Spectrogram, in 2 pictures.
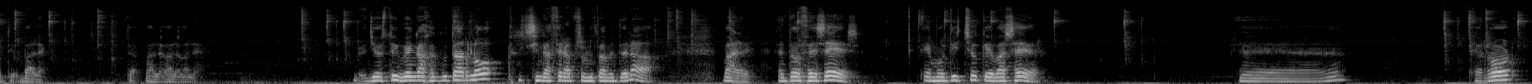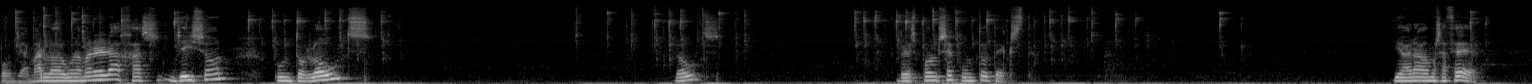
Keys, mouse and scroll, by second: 0.2 ctrl+p, 0.5 ctrl+p, 1.0 Return, 3.3 ctrl+p, 3.5 ctrl+p, 4.5 Return, 6.8-11.7 typing, 14.4-19.3 typing, 21.4-22.6 typing, 23.7-27.0 typing, 27.6 Escape, 30.0 o.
